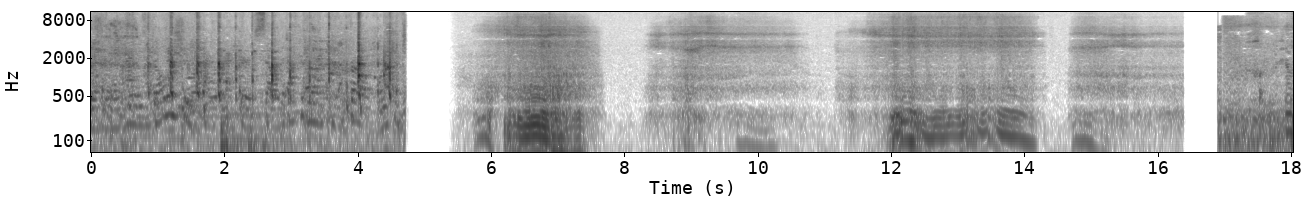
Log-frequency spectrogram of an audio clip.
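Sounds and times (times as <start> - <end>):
dog snoring: 5.7 - 7.7, 8.3 - 10.7, 11.3 - 16.4.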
